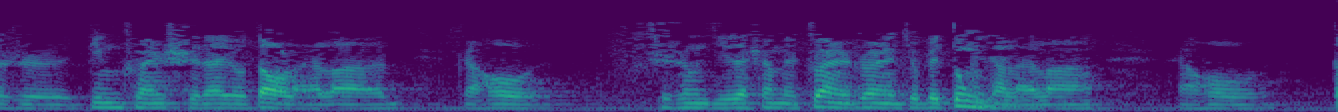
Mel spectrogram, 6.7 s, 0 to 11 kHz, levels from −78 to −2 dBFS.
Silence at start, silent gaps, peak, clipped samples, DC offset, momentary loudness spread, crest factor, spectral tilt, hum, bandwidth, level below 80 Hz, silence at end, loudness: 0 s; none; -16 dBFS; under 0.1%; under 0.1%; 17 LU; 18 dB; -5 dB/octave; none; 5.8 kHz; -62 dBFS; 0 s; -34 LUFS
